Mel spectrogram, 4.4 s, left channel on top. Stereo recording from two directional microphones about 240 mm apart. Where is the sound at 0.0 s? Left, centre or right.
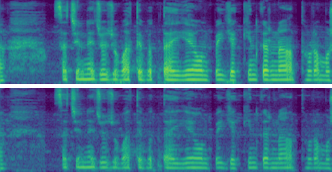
Left.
